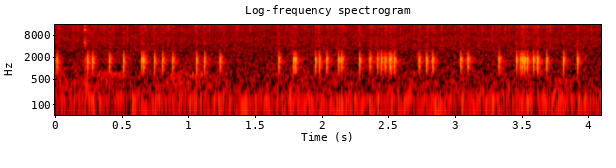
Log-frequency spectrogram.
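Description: Geiger counter clicking faintly and irregularly, several clicks a second in random clusters, as its probe counts radiation from an americium-241 smoke detector source.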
